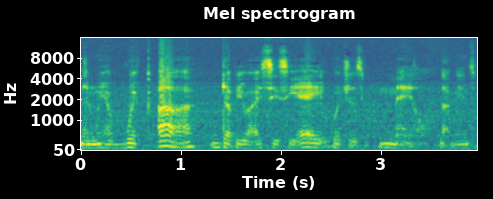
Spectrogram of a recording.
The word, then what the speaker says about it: wicca: you think all right wiccans think about that so right now in um anglo-saxon the phonetically pronounced word um wicca w-i-c-c-a which would be correctly pronounced witcha w-i-t-c-h w-i-t-c-h-a which uh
